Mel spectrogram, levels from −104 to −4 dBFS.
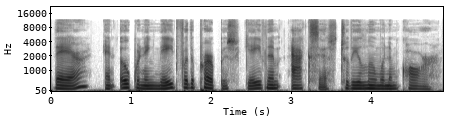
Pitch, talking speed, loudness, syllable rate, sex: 145 Hz, 170 wpm, -19 LUFS, 5.3 syllables/s, female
